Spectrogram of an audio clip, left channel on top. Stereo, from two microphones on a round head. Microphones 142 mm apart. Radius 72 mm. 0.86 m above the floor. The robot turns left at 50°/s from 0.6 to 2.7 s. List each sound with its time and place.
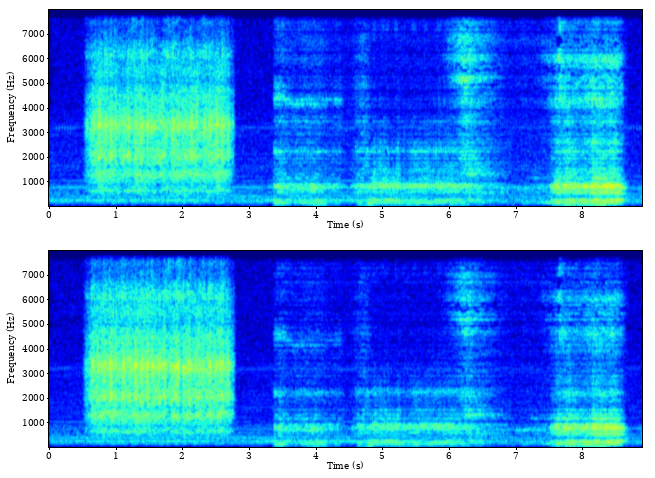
3.4 s snoring: 40° left (ahead or behind), 1.7 m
